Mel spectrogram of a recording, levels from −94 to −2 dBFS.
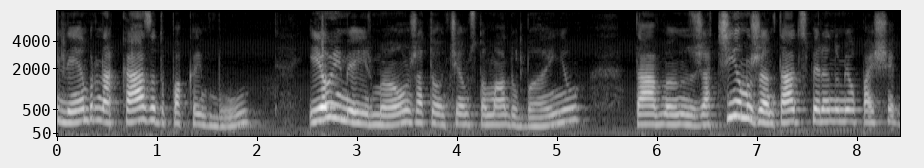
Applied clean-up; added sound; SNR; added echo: none; none; none; none.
